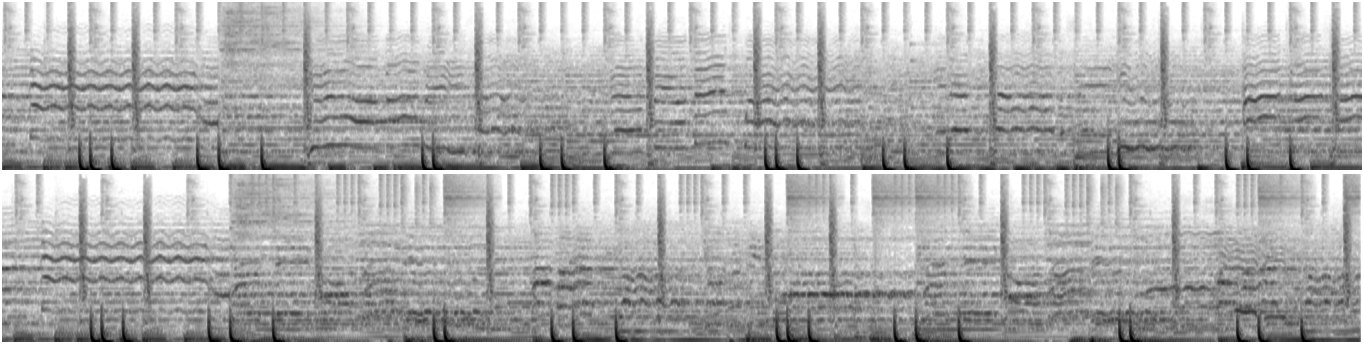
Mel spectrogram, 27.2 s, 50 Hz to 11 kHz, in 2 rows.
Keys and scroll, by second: 7.3 Return, 8.6 ctrl+t, 11.8 Return, 16.0 Return.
